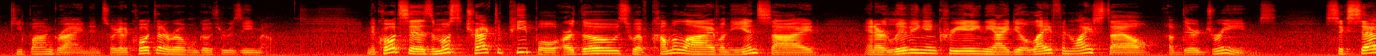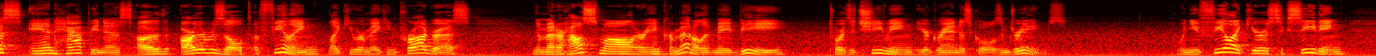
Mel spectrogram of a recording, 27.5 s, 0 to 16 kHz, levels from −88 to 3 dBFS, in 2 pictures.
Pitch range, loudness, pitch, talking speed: 125-180 Hz, -25 LUFS, 140 Hz, 180 wpm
